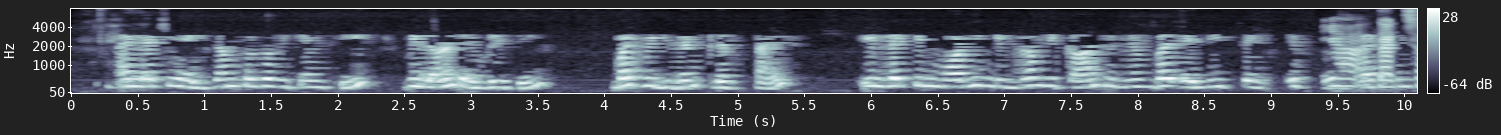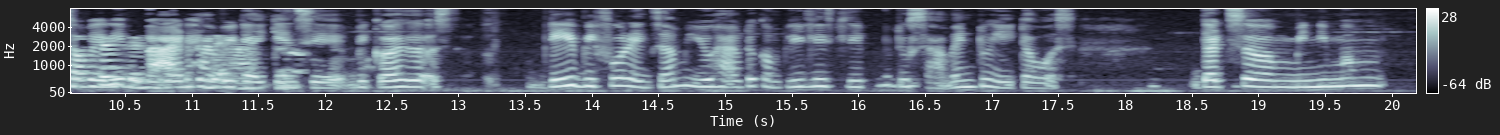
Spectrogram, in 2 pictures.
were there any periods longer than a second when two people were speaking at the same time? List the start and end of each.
9.7-11.8

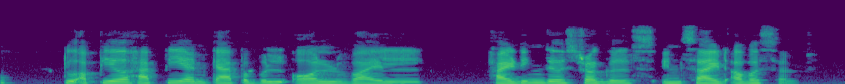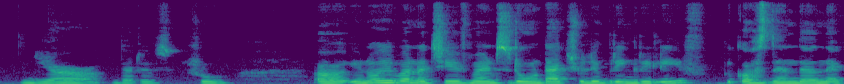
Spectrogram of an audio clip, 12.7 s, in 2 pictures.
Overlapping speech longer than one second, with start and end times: none

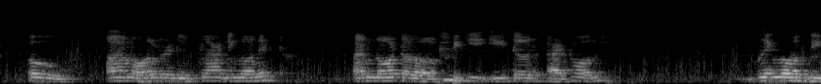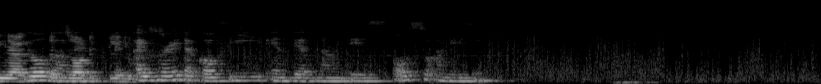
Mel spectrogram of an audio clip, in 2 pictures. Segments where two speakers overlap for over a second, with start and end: 7.9-9.1

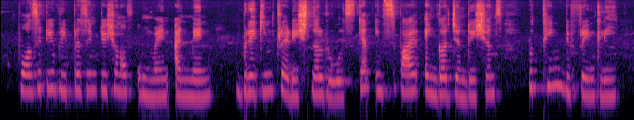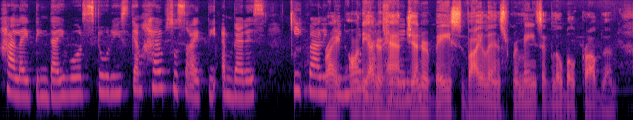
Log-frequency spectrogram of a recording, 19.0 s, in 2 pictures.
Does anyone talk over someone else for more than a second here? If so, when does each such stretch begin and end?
14.4-15.9

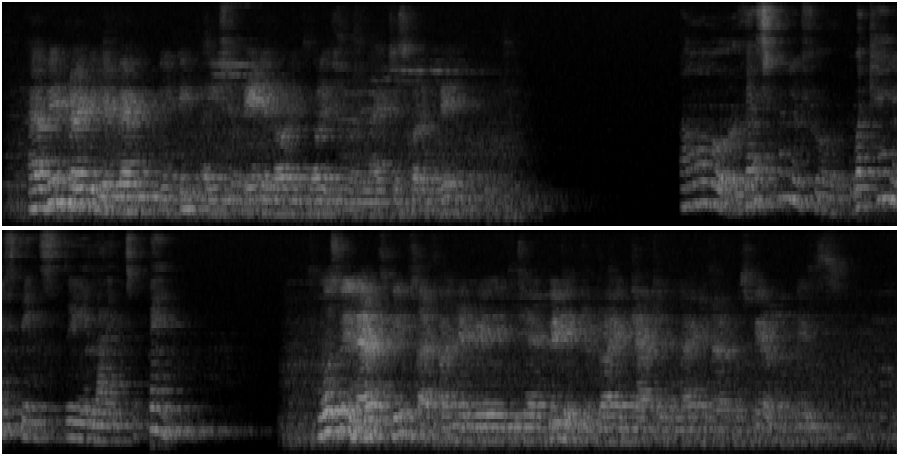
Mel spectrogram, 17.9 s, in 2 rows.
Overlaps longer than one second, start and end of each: none

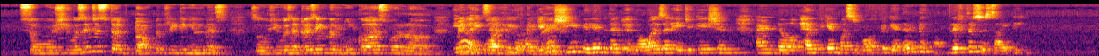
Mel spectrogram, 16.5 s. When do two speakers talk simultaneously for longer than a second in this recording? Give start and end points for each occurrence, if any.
6.8-8.4

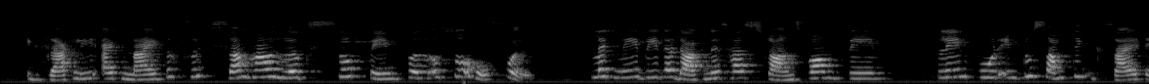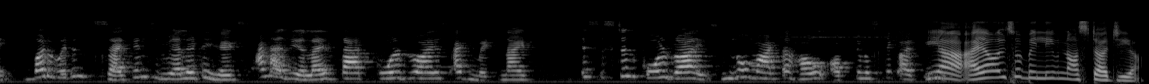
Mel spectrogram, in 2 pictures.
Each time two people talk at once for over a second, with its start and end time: none

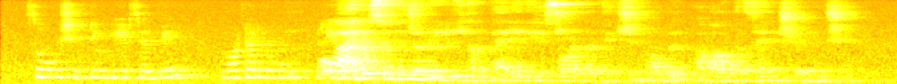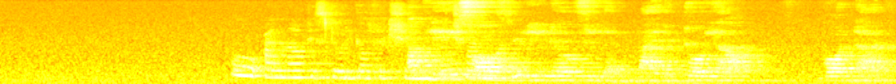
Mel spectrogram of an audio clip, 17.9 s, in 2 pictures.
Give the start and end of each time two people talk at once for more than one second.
3.2-4.4, 13.0-14.2

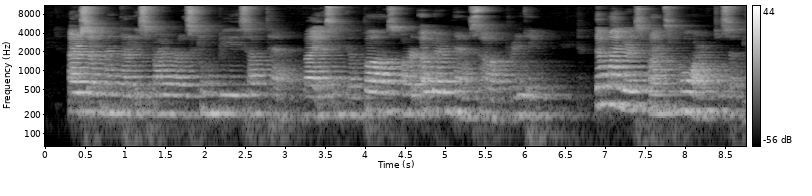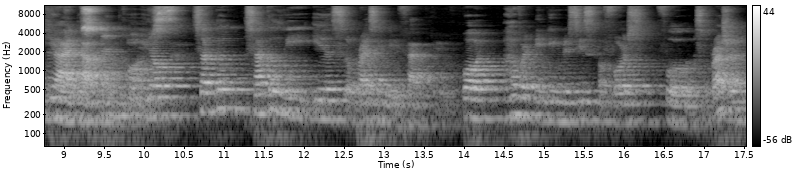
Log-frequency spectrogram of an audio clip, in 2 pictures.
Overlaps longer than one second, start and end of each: 8.8-10.2

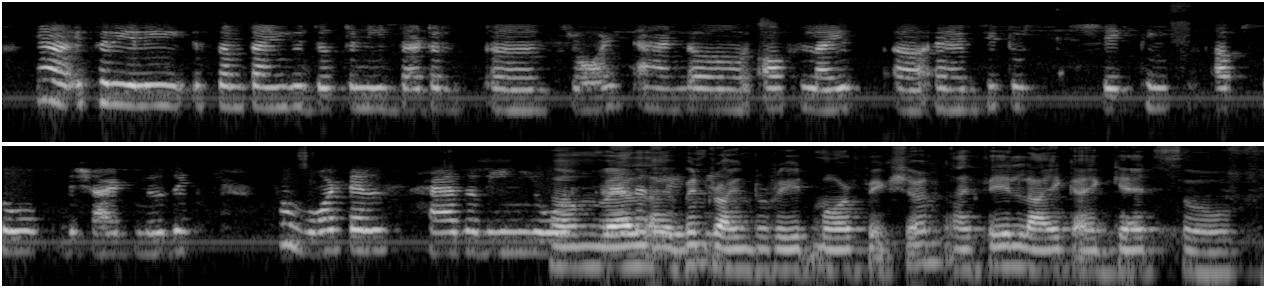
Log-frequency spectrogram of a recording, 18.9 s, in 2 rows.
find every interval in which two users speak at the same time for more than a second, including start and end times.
13.6-14.9

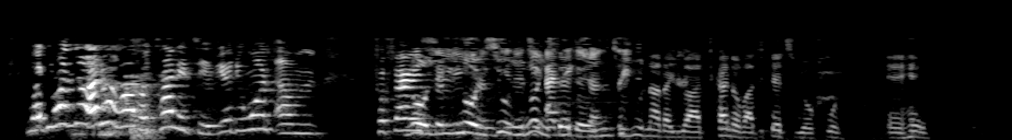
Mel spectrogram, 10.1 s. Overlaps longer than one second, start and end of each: 4.0-6.0

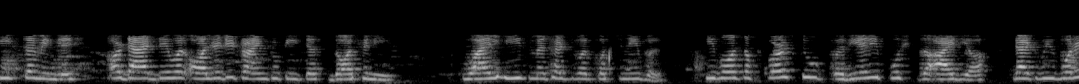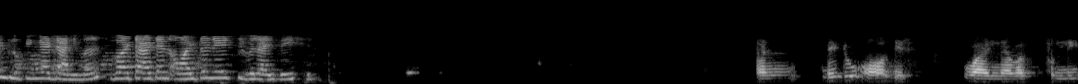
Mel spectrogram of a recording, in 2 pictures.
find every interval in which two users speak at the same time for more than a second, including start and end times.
none

